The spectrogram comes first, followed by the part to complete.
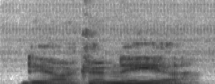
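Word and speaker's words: διακονία: Diakonia. Diakonia. That's how it's pronounced.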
